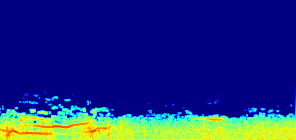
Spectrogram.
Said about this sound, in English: Well, it's a kitten. Just a tiny little kitten.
